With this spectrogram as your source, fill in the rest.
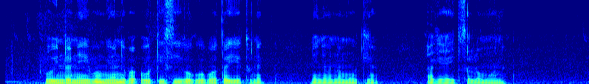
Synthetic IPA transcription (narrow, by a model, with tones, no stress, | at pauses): u˨i˨nda˨ne˨i˦βo˦mja˦ni˦βa˨ʔo˦ti˦si˦ɣo˨ɣo˦βo˦t̪a˦je˨tʰu˨ne˨t̚ | ne˨ɲo˨na˦mu˦tja˦ | a˨ɣe˨a˨i˦tso˦lomo˦na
